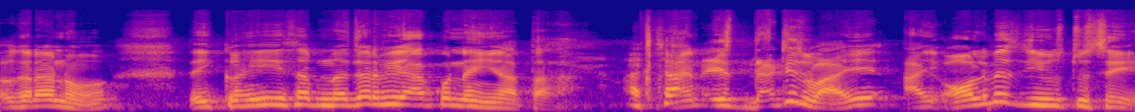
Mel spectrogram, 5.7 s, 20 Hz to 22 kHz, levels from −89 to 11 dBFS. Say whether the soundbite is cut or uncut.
uncut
